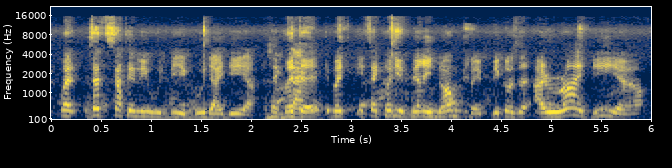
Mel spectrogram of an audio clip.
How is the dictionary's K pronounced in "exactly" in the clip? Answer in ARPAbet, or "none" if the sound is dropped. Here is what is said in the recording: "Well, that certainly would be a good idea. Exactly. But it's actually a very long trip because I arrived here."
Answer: none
